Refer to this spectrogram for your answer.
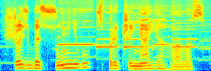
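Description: A woman voicing a slow-witted, mild-mannered male creature obsessed with rare insects, who mutters to himself. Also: deep voice, over music. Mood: pedantic.

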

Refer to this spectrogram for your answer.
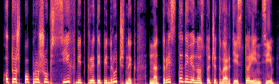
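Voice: mid-range voice, very animated, no room sound, studio quality, pitched above the performer's own voice, natural voice. Snape, a reader voicing a cold silky professor. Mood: cold sneering. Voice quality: silky, slow and measured. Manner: icy, contemptuous. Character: cold sneering male professor, menacing.

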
